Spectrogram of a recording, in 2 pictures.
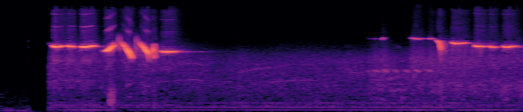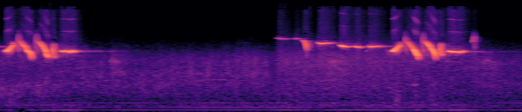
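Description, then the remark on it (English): A sparrow chirps in three bright, rapid bursts of high tweets, each lasting over a second with short pauses between, clear against a quiet background. “Sparrow.”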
